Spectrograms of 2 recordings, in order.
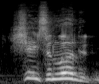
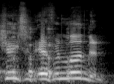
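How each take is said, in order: First: Very high, loud thrilled call of a name; excited shout. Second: Even louder, very high, laughing through the name; laughing shout. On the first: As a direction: belt the name out in delight. Tarantino spotting the speaker. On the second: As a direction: shout it again and crack up. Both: Retold or imitated.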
